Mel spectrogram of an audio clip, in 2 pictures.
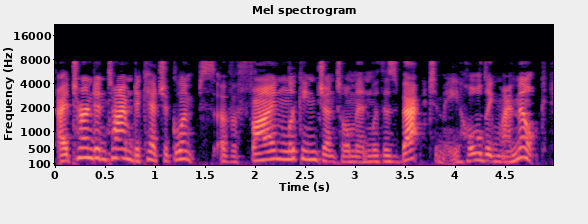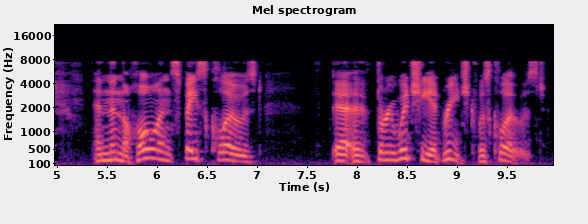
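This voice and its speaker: A woman narrates a children's story with expressive flair. Her voice is bright and very animated, and the recording sounds slightly dull and lo-fi. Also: medium pitch, normal speed.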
